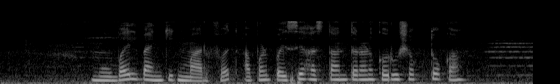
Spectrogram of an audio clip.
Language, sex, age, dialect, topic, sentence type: Marathi, female, 31-35, Standard Marathi, banking, question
